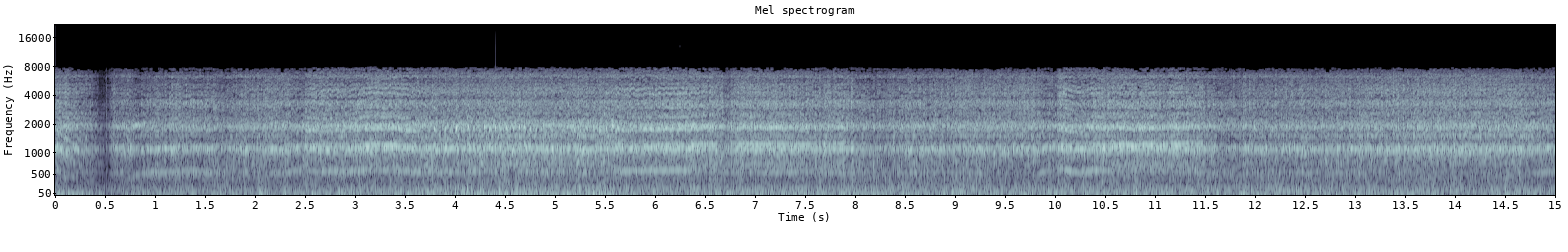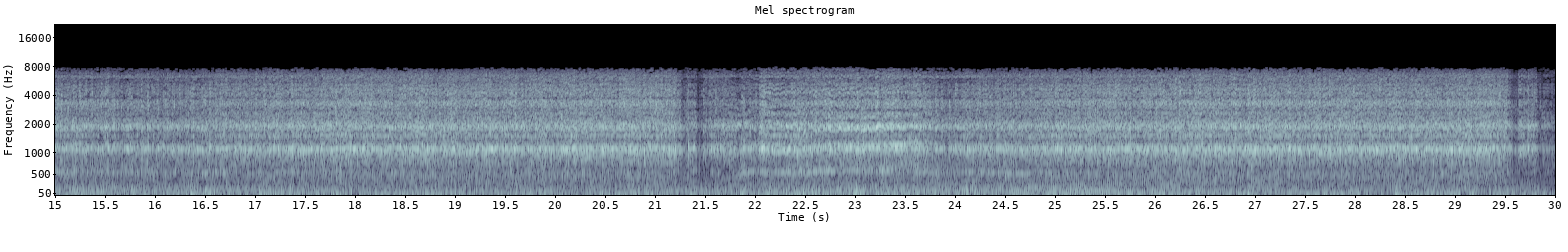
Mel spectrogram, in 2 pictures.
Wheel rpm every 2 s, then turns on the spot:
100, 160, 160, 160, 160, 160, 160, 160, 160, 160, 140, 160, 160, 160, 140.
none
